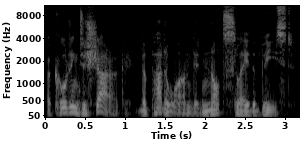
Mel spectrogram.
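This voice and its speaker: A man's voice: sits low, big pitch swings, normal speed, a bit bright, husky, no room sound, soft background music, full character voice. A man voicing a proud, ruthless Sith apprentice in a video game, curt and haughty. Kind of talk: scripted video game acting.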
